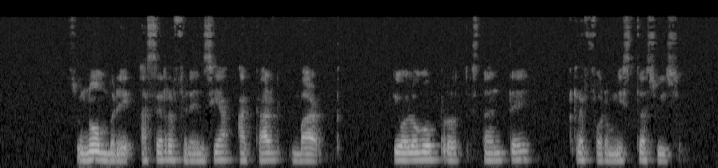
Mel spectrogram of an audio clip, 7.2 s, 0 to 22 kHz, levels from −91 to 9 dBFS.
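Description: From start to end, the speech carries low bit depth with dither: a steady, even hiss sitting roughly 30 dB below the voice, which fits 8-bit samples with dither added before rounding. The dither converts the rounding error into constant white noise, so the hiss stays the same through pauses and loud syllables alike. Undithered truncation would instead produce gritty distortion that follows the speech and drops out in silence.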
